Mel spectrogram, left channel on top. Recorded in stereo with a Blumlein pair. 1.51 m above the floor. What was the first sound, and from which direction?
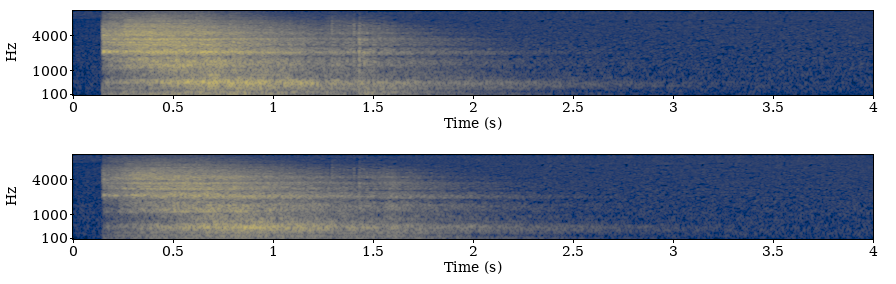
A hiss, 40° left.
